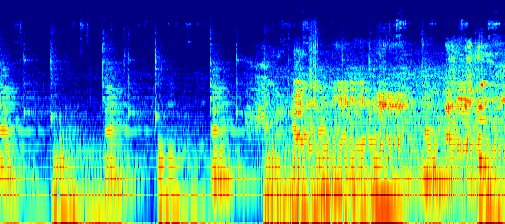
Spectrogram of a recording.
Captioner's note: choking sounds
